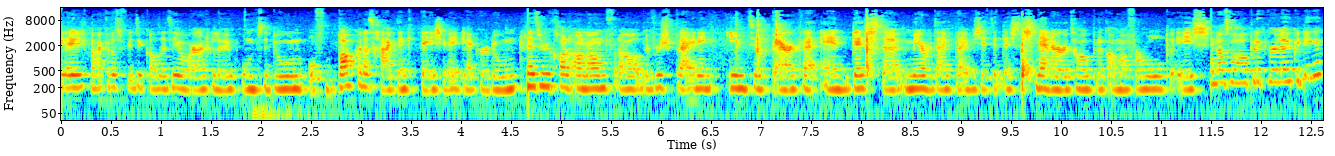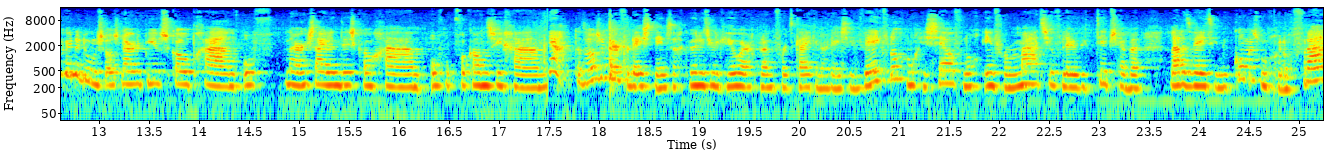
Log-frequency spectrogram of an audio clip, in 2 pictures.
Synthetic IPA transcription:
lejdəsmaːkədɑtfɪntɪkɑlˠtɛjtɦɪːlˠɛɹχløɥkɔmtədunɔfbɑkədɑtχaːɪɡ̚dɛŋkɪ̥ɡ̚dejzəʋḛjklɛkəɹdunnatyːɹləkχəʋownʔɑ̰lˠəmaːlˠɔmvʊːrɑlˠdəvəɹsprɛ̰jdɪŋʔɪntəpɛɹkəʔɛndɛstəmɪːɹətɛjt̚blɛ̰jfənzɪtədɛstəsnɛləɹətɦowpələkɑ̰lˠəmaːlˠvəɹɦɔlˠpəɪsɛndɑtʋəɦowpələkʋɪːɹløɥkədɪŋəkɵnəndunzoɑlˠsnaːɹdəbioskowpχaːnɔf | naːɹəsajləndɪskowχaːnɔfɔpfakɑnsiχaːnjaːd̥ɑtʋɑsnomɪːɹvʊːɹdejzədɪnsdɑχɪ̥kʋɪnatyːɹləkɦɪːlˠɛɹχbədɑŋktfʊːɹətkɛjkənaːɹdejzəʋejkfluχmɔχjəzɛlˠfnɔχɪnfɔɹmaːtsiɔfløɥkətɪpsɦɛbən | laːtətʋejtənɪndəkɔmənsmɔχjənɔχfraː

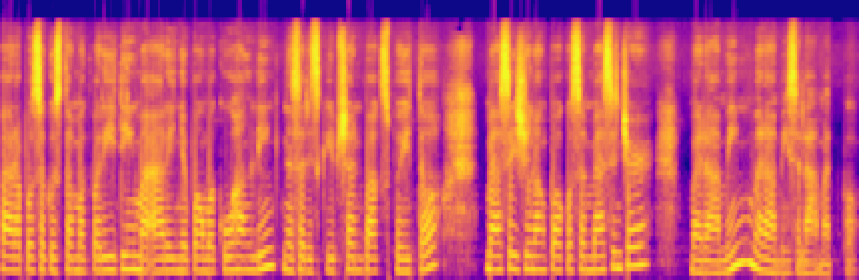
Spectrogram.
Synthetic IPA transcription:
paːɾɐpo̞sɐɡʊst̪oŋmɐɡ̚pɐɾiːd̪ɪŋmaːʔaːɾɪɲopoŋmɐkuːɦɐŋliŋk̚nɐsɐd̪ɪskɾipʃonbakspoʔɪt̪o̞mɛsɛd͡ʒɐlɐŋpoʔɐko̞sɐmɛsɛnd͡ʒɛɹmɐɾaːmɪŋmɐɾaːmɪŋsɐlaːmɐt̪̚po̰ʔ

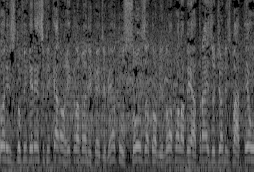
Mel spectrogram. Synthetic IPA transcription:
oɾɪzd̪ʊfiɡeɾẽsɪfikaɾɐ̃w̃ʁeklɐ̃mɐ̃d̪ʊĩped͡ʒimẽnt̪ʊsowzɐd̪ominowɐbɔlɐbẽj̃at̪ɾajzʊd͡ʒõnizbat̪ew

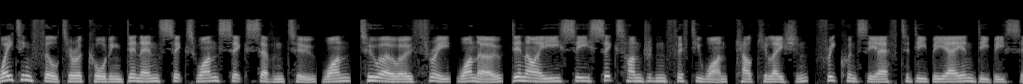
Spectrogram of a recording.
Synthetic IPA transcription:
weɪtɪ̃ŋfɪlˠtʰəɹəkʰɔːɾɪ̃ŋdɪ̃nɛ̃nsɪkswʌ̃nsɪksɛvə̃ntʰʉːwʌ̃ntʰʉːəʊəʊθɹiːwʌ̃nəʊd̥ɪ̃naɪiːsiːsɪkshʌ̃ndɹədə̃nfɪftiwʌ̃nkʰalˠkʰjəleɪʃə̃nfɹiˑkʰwə̃nsiɛftʰədiːbiːeɪə̃ndiːbiːsi

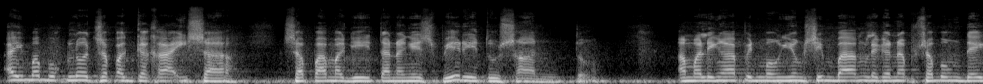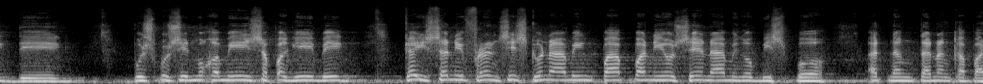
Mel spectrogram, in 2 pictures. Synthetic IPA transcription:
ʔɐjmɐbʊklo̞d̪̚sɐpɐɡ̚kɐkaʔɪsa | sɐpɐmɐɡiːt̪ɐnːɐŋɛspiɾɪt̪ʊsant̪o̰ | ʔɐmɐlɪŋaːpɪnmo̞ŋjʊŋsɪmbaʔɐŋlɐɡɐnap̚sɐbʊŋd̪ɐʔɪɡ̚d̪ɛɡ̚ | pʊspʊsɪnmokɐmisɐpɐɡiːbɪɡ̚ | kɐjsɐnɪfɾɐnsisko̞naːmɪŋpapɐnɪhosɛnaːmɪŋhobispo̞ʔɐt̪̚nɐŋt̪ɐnɐŋkɐpɐ

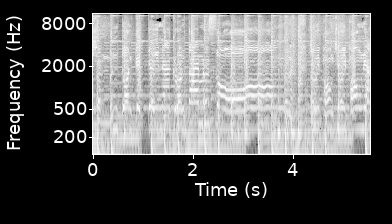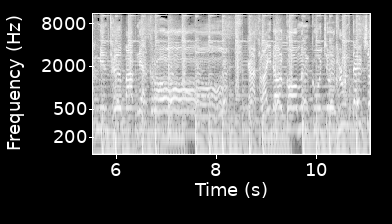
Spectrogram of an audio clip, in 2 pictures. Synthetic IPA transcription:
kʰɲomːɨnt̪ŏənkəc̚t̪ɨwnaːkrŏənt̪aɛmɨnsɑ | ŋt͡ɕuəjpʰɑːŋt͡ɕuəjpʰɑːŋnɛ̆əʔmiənt̪ʰəːɓaːp̚nɛ̆əʔkrɑ | kaːt̪ʰlajɗɑlkɑːmɨnkuət͡ɕroːlkʰluənt̪ɨwʰ

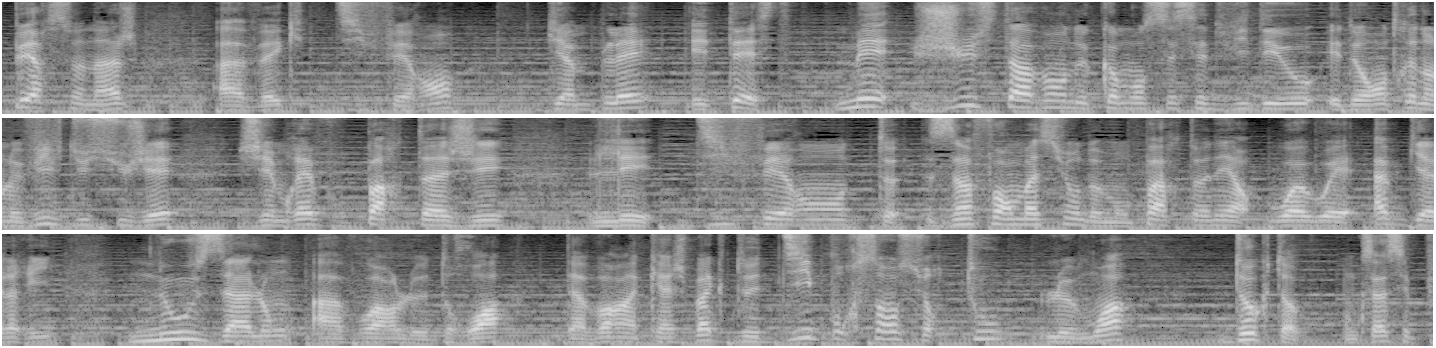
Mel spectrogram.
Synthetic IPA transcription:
pɛʁsɔnaʒ | a̰vɛkd̪ifeʁɑ̃ | ɡʲamplɛet̪ɛst̪ | mɛʒyst̪avɑ̃d̪əkɔmɑ̃sesɛt̪vid̪eoʔed̪əʁɑ̃t̪χed̪ɑ̃ləvifd̪ysyʒɛ | ʒɛmʁɛvupaʁt̪aʒe | led̪ifeʁɑ̃t̪zɛ̃fɔʁmasjɔ̃d̪əmɔ̃paʁt̪ənɛʁwawɛap̚ɡʲalʁi | nuzalɔ̃a̰vwaʁləd̪ʁwa | d̪avwaʁɛ̃kaʃbakd̪əd̪ipuʁsɑ̃syʁt̪u | ləmwa | d̪ɔkt̪ɔ̰bʁd̪ɔ̃ksasɛ

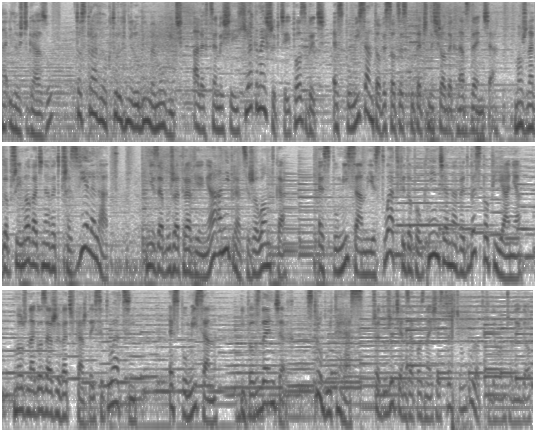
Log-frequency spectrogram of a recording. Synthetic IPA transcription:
naʔilɔʑd͡ʑɡazuft̪ɔspɾavɘɔkt̪uɾɘxɲɛlubʲimɘmuvʲit͡ɕʔalɛxt̪sɛmɘɕɛixjaknajʂɘpt͡ɕejpɔzbɘt͡ɕɛspumʲisant̪ɔvɘsɔt̪sɛskut̪ɛt͡ʂnɘɕɾɔd̪ɛknavzd̪ɛɲt͡ɕa̰ | mɔʐnaɡɔpʂɘjmɔvat͡ɕnavɛt̪pʂɛzvʲjɛlɛla̰t̪ | ɲɛzabuʐat̪ɾavʲjeɲaaɲipɾat̪sɘʐɔwɔnt̪ka | ɛspumʲisanjɛst̪wat̪fɘd̪ɔpɔwkɲeɲt͡ɕanavɛd̪bɛspɔpʲijaɲa | mɔʐnaɡɔzaʐɘvat͡ɕfkaʐd̪ɛjsɘt̪uat̪sʲji | ɛspumʲisan | ipɔvzd̪ɛɲt͡ɕa̰xspɾubujt̪ɛɾa̰spʂɛd̪uʐɘt͡ɕɛmzapɔznajɕɛst̪ɾɛɕt͡ɕɔ̃w̃ʔulɔt̪kʲid̪ɔwɔnt͡ʂɔnɛjd̪ɔ

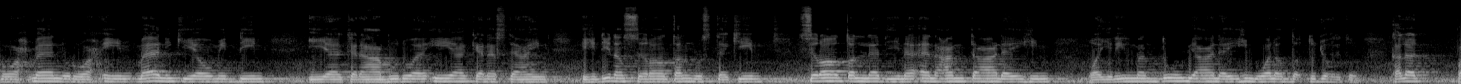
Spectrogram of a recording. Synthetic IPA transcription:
rˤːɑħmaːnɑrˤːɑħiːmːaːlɪkjawmad̪ːiːn | ʔɪjːaːkanaʕbʊd̪ʊhaʔɪjːaːkanast̪aʕiːn | ʔɪhd̪ɪnaːsˤːɨɾɑːt̪ˤalmʊst̪akiːm | sˤɨɾɑːt̪ˤʔalːaðiːnaʔanʕamt̪ʕalajɦɪm | ɣajɾɪlmɑnd̪ˤuːbɪʕalajɦɪmwalaːd̪ˤɑʔt̪ʊd͡ʒʊhd̪aʊ | qɑla

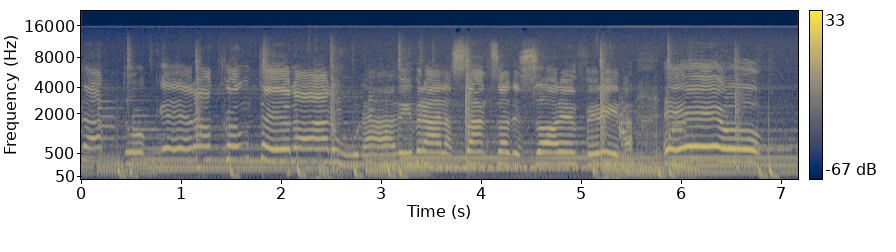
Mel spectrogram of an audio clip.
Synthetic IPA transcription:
t̪ant̪okːeɾɔkːont̪elalunavibɾalast̪ant̪sad̪esɔɾeɱfeɾiːt̪aeo

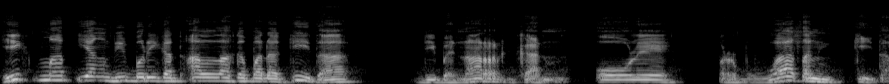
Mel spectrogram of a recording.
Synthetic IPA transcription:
hik̚mat̪̚jaŋdibəɾikanalːahkəp̬adakit̪a | dibənarka̰n | olɛh | pə̰rbuat̪ankit̪a

